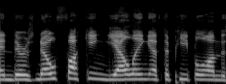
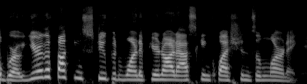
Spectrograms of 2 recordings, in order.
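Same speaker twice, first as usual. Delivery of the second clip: ordinary talk, nothing marked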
